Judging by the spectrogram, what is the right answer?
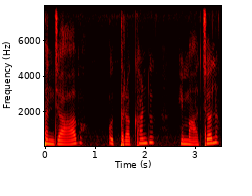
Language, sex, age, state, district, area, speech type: Punjabi, female, 18-30, Punjab, Rupnagar, urban, spontaneous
